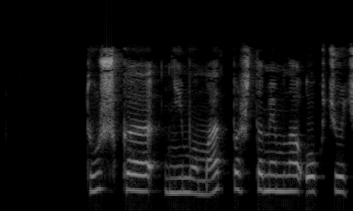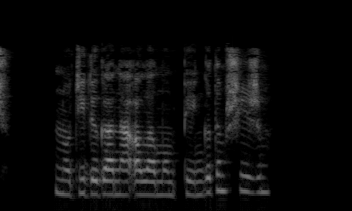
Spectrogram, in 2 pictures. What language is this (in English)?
Mari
